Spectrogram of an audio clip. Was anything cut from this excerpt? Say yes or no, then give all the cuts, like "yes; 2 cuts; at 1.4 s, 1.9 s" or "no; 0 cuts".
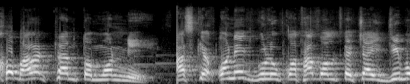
yes; 1 cut; at 1.6 s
